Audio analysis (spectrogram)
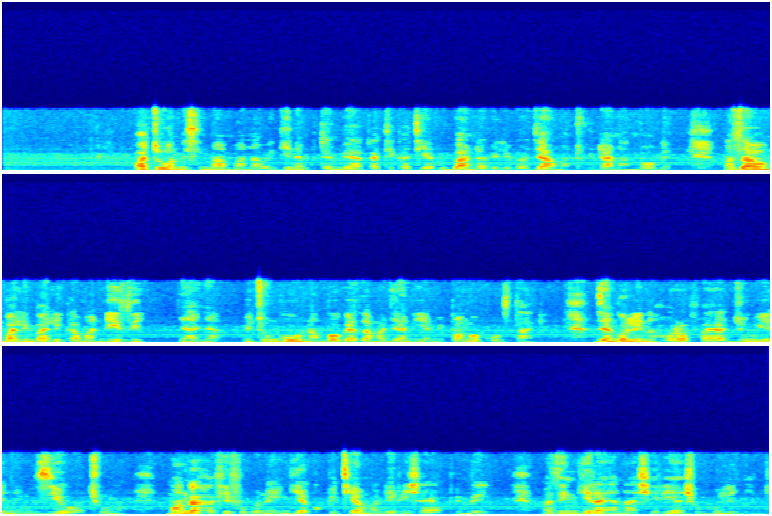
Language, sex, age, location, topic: Swahili, male, 25-35, Nairobi, finance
